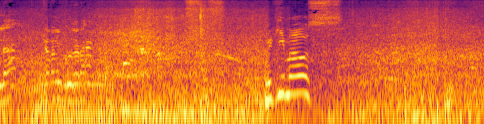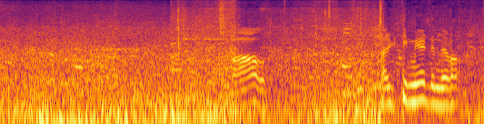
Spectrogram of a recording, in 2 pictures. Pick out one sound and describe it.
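A crowd of passers-by murmurs and chatters outdoors on a busy street.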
